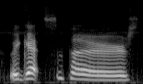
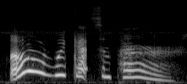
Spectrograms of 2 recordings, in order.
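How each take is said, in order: First: Said in the usual way. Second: High, slow delighted exclamation. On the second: Real, not acted. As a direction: marvel at the purring cat. Delighted at the cat purring.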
